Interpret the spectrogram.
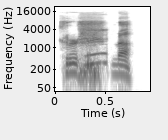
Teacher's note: you've got to bend the tongue slightly back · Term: retroflex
